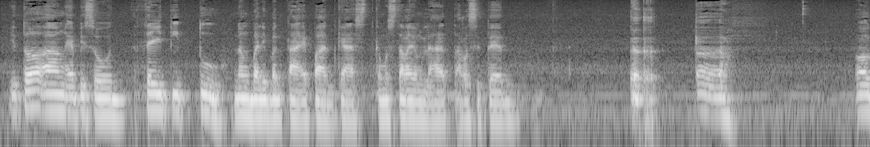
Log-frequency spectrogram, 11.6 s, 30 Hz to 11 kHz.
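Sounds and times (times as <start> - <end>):
speech: 0.1 - 7.0, 8.4 - 9.9, 11.4 - 11.5
short throaty burps: 8.4 - 9.9.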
